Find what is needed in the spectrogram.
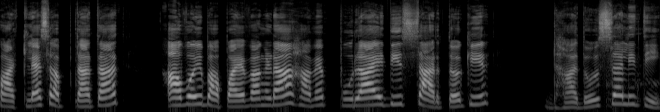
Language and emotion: Goan Konkani, happy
